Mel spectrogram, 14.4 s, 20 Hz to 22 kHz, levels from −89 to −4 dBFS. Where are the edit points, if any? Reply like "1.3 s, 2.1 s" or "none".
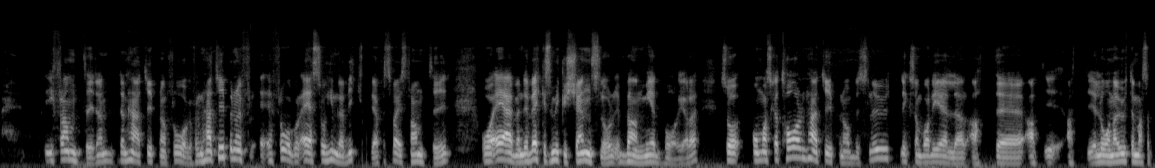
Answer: none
